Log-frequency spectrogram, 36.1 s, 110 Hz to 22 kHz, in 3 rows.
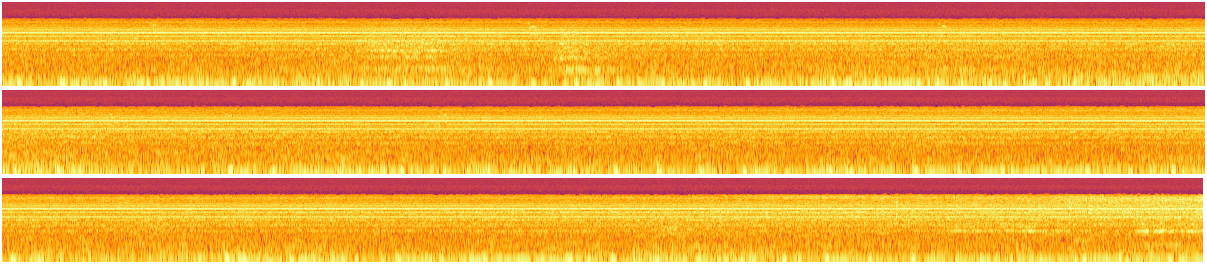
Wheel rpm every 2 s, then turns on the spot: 0, 0, 0, 0, 0, 0, 0, 0, 0, 0, 0, 0, 0, 0, 0, 0, 0, 0.
none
